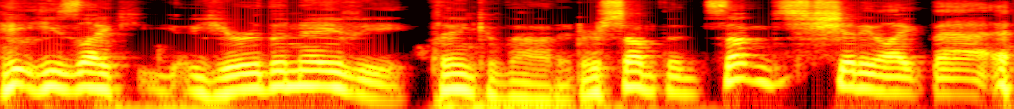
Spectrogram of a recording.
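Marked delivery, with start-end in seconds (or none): 0.7-2.9 imitated slow talking. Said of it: "And he talks so slow".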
